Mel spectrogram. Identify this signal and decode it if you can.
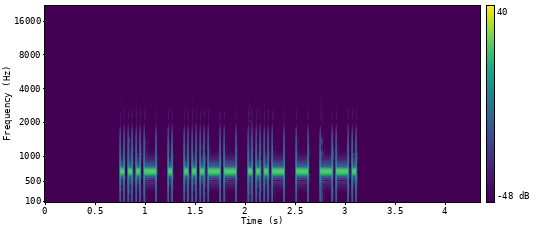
Morse code, heard as a keyed tone, about 30 wpm, 700 Hz. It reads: VE3VTG
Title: Call Signs - 30wpm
